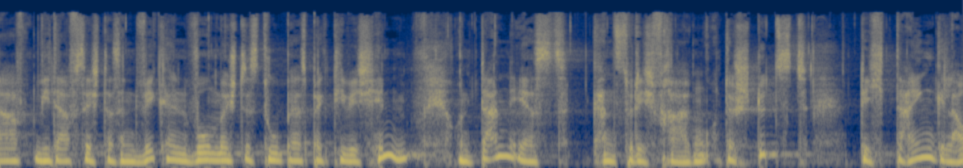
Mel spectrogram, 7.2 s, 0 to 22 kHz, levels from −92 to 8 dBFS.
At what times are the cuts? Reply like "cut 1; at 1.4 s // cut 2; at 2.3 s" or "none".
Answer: none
